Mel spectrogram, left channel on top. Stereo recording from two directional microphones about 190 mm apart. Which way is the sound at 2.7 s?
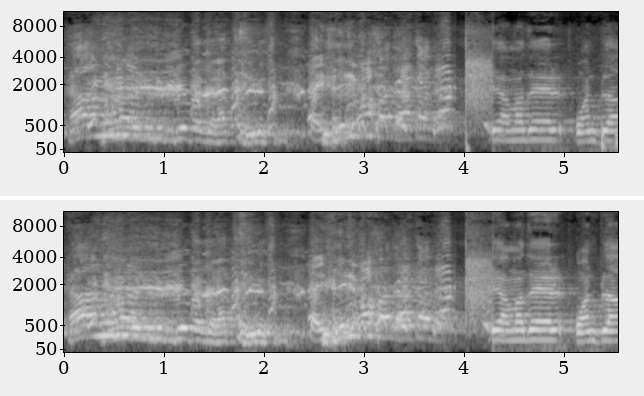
50° right (ahead or behind).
